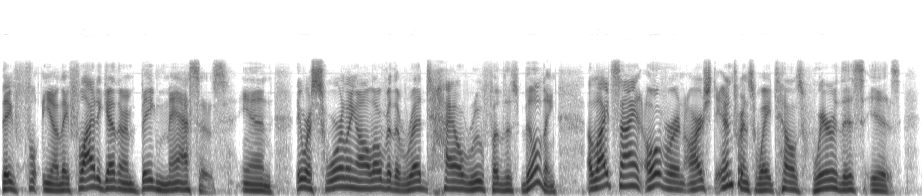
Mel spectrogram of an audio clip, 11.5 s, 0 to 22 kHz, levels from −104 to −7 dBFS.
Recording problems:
high frequencies cut off; noticeable; nothing above 5.5 kHz

